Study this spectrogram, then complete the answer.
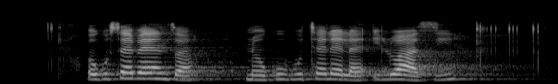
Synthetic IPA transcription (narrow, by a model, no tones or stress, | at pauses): uk̬usɛɓɛnd͡zʱanok̬uɓutʰɛlɛlaʔilwaːzi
